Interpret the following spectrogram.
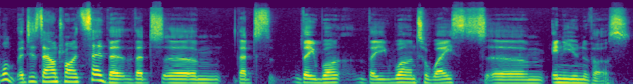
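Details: Man who self-identifies as a stammerer, in natural conversational speech with word and phrase repetitions; stuttering.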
